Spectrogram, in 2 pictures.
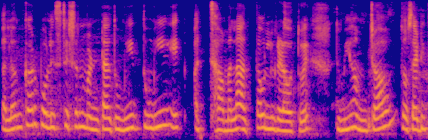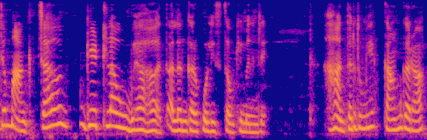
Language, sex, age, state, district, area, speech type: Marathi, female, 30-45, Maharashtra, Pune, urban, spontaneous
